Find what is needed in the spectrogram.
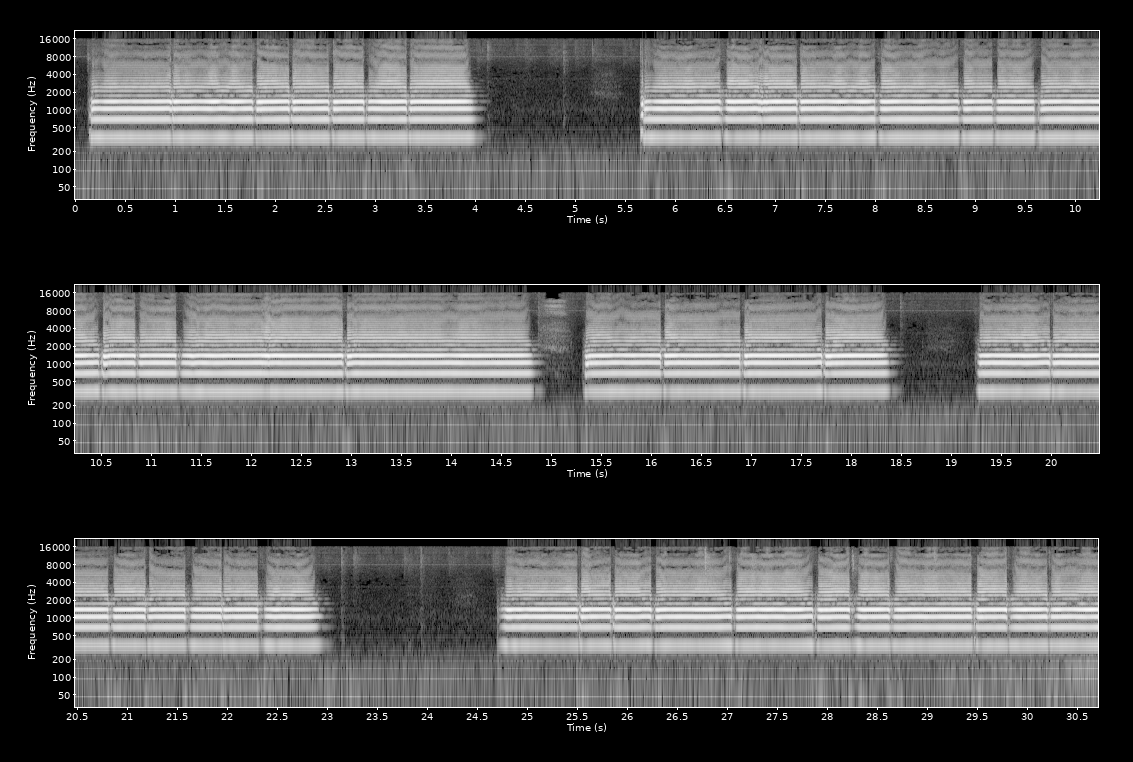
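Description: Trumpet playing a rhythm exercise in three-four time on a single repeated note, written G (concert F). The tongued notes vary in length, with a few short gaps between phrases.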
